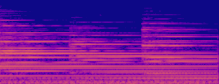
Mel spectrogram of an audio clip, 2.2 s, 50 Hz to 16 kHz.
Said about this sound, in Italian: In quel momento le campane batterono le 17:30.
